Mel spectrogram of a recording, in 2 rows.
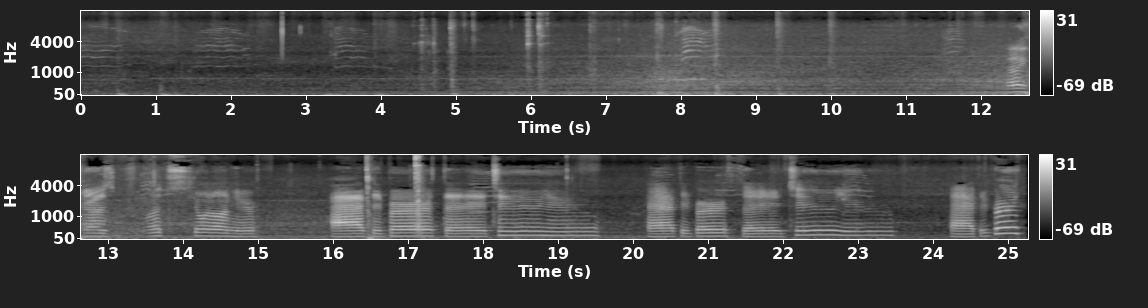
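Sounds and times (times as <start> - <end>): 
cat meowing: 0.0 - 0.8, 1.6 - 2.4, 3.4 - 4.0, 8.0 - 8.6, 11.5 - 11.9, 13.3 - 14.2, 22.9 - 23.4
steady low rumble: 3.1 - 25.2
speech: 12.6 - 15.2, 16.0 - 23.6, 24.3 - 25.2.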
